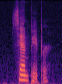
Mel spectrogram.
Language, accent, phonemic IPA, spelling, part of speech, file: English, US, /ˈsændˌpeɪpɚ/, sandpaper, noun / verb, En-us-sandpaper.ogg
- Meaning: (noun) 1. Strong paper coated with (traditionally) sand or (today) manufactured aluminum oxide, silicon carbide, or other abrasive material, used for smoothing and polishing 2. A sheet of such paper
